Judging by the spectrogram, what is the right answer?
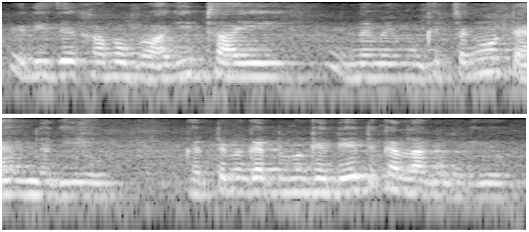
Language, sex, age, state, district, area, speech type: Sindhi, female, 60+, Maharashtra, Mumbai Suburban, urban, spontaneous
